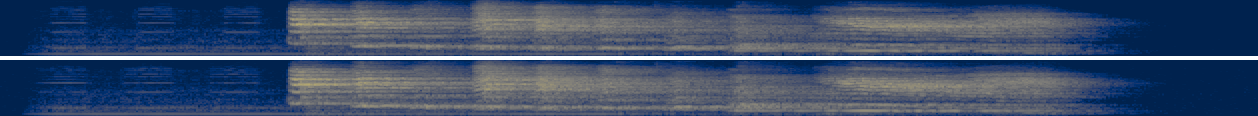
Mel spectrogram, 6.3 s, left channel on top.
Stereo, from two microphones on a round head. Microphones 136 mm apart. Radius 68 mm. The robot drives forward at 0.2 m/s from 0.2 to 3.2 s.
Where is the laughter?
50° left (ahead or behind), 1.8 m; by 5.3 s 40° left (ahead or behind), 2 m.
